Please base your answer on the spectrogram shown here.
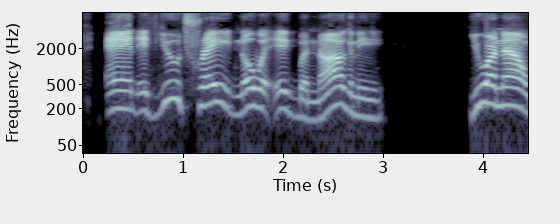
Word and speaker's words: Igbinoghene: He said you pronounce that name with ease. Appreciate it. Yeah, Noah Igbinoghene.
